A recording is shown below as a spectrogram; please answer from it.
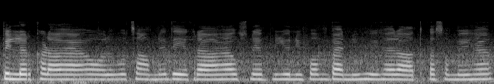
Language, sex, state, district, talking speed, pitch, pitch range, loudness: Hindi, female, Punjab, Pathankot, 230 wpm, 235 Hz, 230-235 Hz, -15 LUFS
